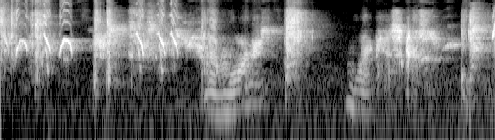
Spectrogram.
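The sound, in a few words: budgie imitating a chickadee call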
